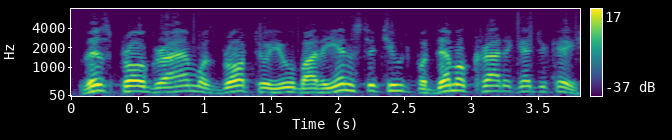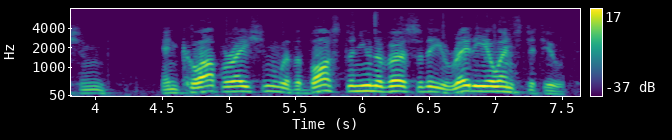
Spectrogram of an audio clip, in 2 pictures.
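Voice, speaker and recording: A man announcing formally in 1940s radio style, with a husky voice. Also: on the high side, brisk, background noise. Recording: dull old radio recording, faint music.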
